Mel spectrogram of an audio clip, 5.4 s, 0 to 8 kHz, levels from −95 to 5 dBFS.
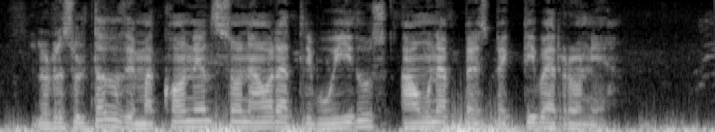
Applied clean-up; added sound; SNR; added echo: none; Wind; -1 dB; none.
